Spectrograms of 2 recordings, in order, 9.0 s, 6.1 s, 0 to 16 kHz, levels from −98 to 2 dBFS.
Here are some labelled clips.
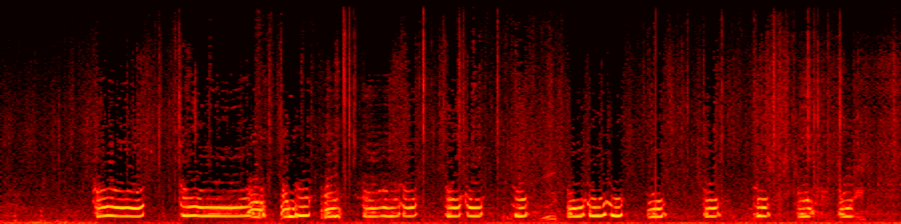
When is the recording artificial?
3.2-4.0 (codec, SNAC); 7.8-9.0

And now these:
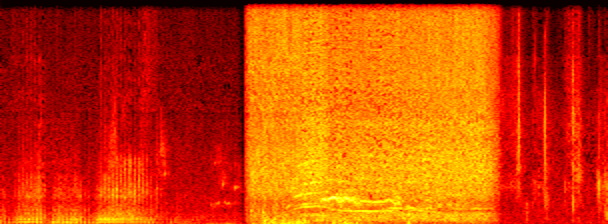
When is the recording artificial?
none

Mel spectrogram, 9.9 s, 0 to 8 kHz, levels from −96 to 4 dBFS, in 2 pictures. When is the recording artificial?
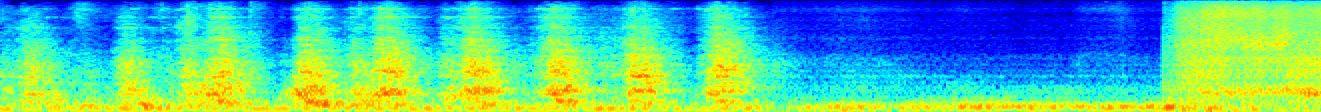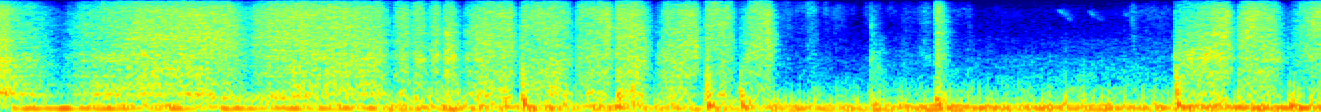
2.9-5.0 (codec, ZipCodec)

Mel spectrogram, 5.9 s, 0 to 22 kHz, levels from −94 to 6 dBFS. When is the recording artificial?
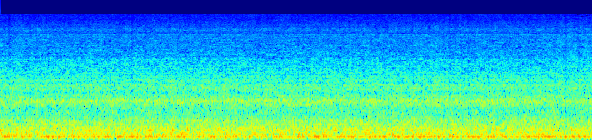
none

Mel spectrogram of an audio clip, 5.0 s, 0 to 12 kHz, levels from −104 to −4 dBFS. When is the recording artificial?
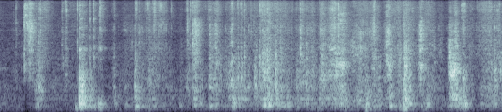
0.9-1.8 (vocoder, BigVGAN v2); 2.4-3.2

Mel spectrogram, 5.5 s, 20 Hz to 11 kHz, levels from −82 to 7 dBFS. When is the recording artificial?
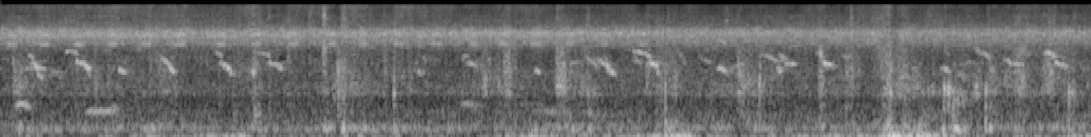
0.0-5.5 (vocoder, Vocos)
